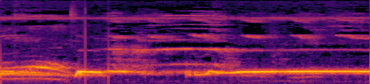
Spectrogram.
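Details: Captive Barbary dove, a kept songbird from an Indonesian collection with a black neck collar, cooing in the drawn-out pelung style. Low, steady, hollow tones slide then hold long and level, with a brief break near the first second.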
